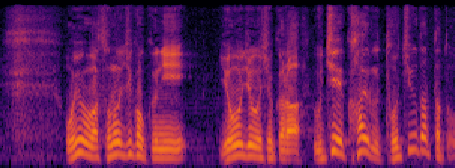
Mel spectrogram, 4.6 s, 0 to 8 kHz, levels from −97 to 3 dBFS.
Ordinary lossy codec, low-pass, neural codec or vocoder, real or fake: MP3, 48 kbps; 7.2 kHz; none; real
